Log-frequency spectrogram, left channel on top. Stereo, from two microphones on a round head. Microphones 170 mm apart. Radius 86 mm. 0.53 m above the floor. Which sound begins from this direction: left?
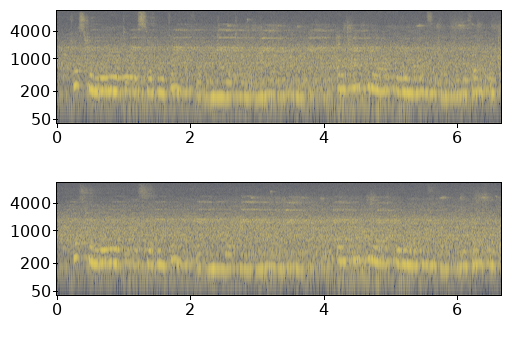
A woman speaking, at 0.2 s.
